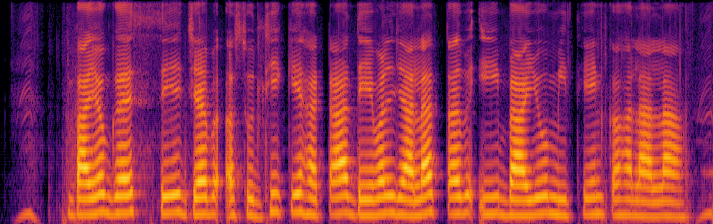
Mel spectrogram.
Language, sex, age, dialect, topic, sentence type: Bhojpuri, female, 18-24, Western, agriculture, statement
